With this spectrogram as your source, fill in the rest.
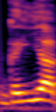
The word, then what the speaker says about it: Gaia: ठीक है, अगली न्यूज़ दोस्तों, अगली जो न्यूज़ है वो है गैया मिशन। ठीक है, गैया मिशन, गैया को स्पेलिंग भी लिख लो इसकी, GAIA, गैया मिशन।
